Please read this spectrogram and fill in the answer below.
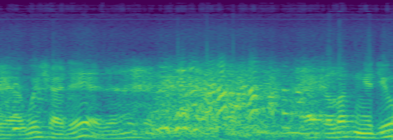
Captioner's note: audience laughter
